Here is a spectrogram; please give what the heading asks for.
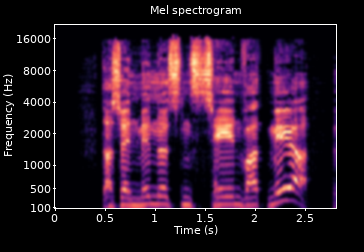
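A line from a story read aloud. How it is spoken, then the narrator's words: Father calling after. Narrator (German): rief mein Vater hinterher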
